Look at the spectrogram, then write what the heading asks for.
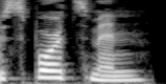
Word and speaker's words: Sportsmen: good family who were Sportsmen a French word pronounced with the accent on the men the only trouble was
